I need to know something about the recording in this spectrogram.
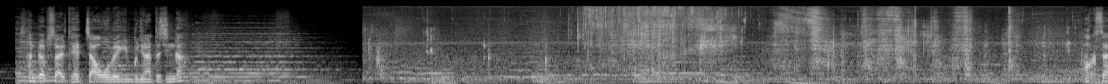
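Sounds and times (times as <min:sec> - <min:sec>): soft background music: 0:00.0 - 0:11.0
crunchy chicken bitten and chewed: 0:05.7 - 0:10.8.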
